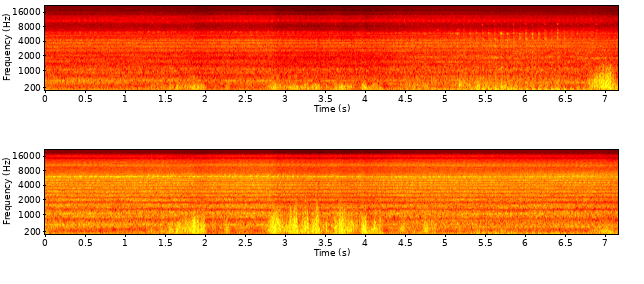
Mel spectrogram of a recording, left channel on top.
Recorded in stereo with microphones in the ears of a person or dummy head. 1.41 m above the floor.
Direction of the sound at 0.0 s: 60° right (ahead or behind).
